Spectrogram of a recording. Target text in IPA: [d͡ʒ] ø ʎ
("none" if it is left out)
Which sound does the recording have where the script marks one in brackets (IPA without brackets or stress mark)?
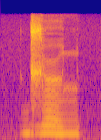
d͡ʒ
